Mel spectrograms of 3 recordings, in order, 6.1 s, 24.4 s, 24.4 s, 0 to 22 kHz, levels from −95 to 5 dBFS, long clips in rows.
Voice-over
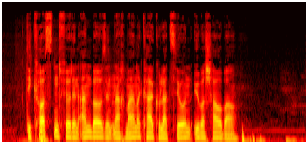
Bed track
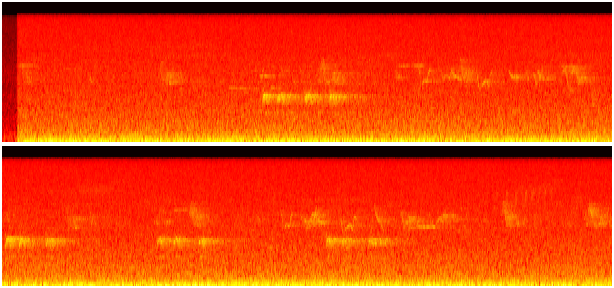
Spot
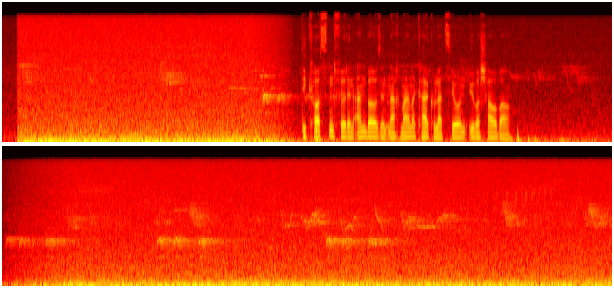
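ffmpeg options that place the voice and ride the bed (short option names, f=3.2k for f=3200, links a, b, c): -filter_complex "[0:a]adelay=5500,volume=-1.5dB[a];[1:a]volume=14dB,afade=t=out:st=5:d=0.85:silence=0.11885,afade=t=in:st=12.23:d=1.47:silence=0.149624[b];[a][b]amix=inputs=2:normalize=0"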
